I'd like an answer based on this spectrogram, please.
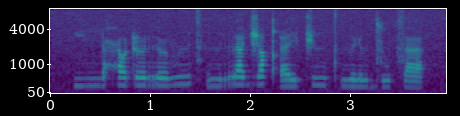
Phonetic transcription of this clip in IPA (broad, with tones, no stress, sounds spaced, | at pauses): j iː˨ ħ ɔ˨ ʈ ə˞˨ r ə˞˨ v ɨː˦ t͡sʼ ɨː˨ r a˦ d͡ʒ ʌ˦ qʼ eː˨ t͡ʃ ɨː˦ t̪ʰ ɨː˨ ɳ ɨ˨ d͡z u˨ t͡s a˨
